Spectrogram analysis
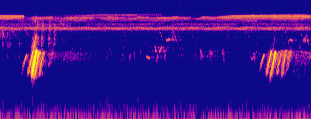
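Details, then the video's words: Adolescent frogs in a Kenyan wetland give two short, rapidly pulsed, rattling calls several seconds apart over a faint steady hum. "Adolescent frogs calling out in Kenyan wetland. -Sound effect"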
